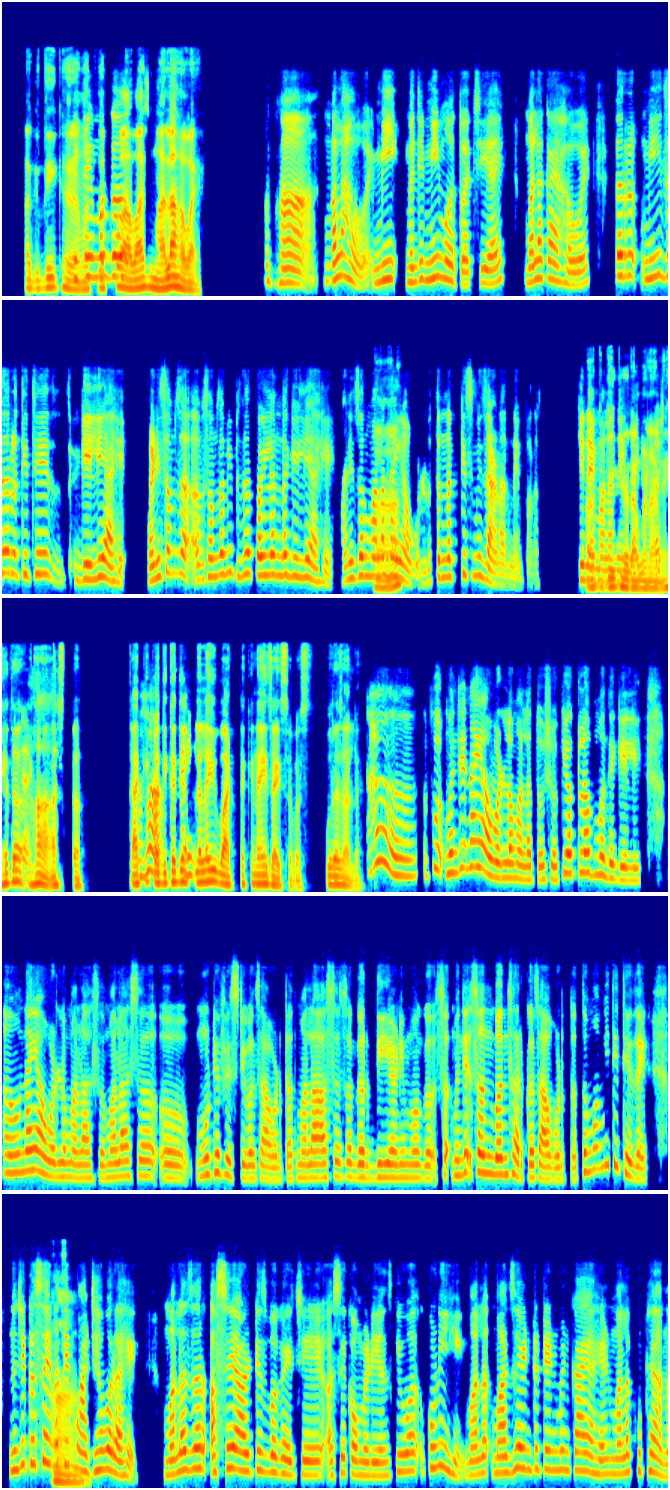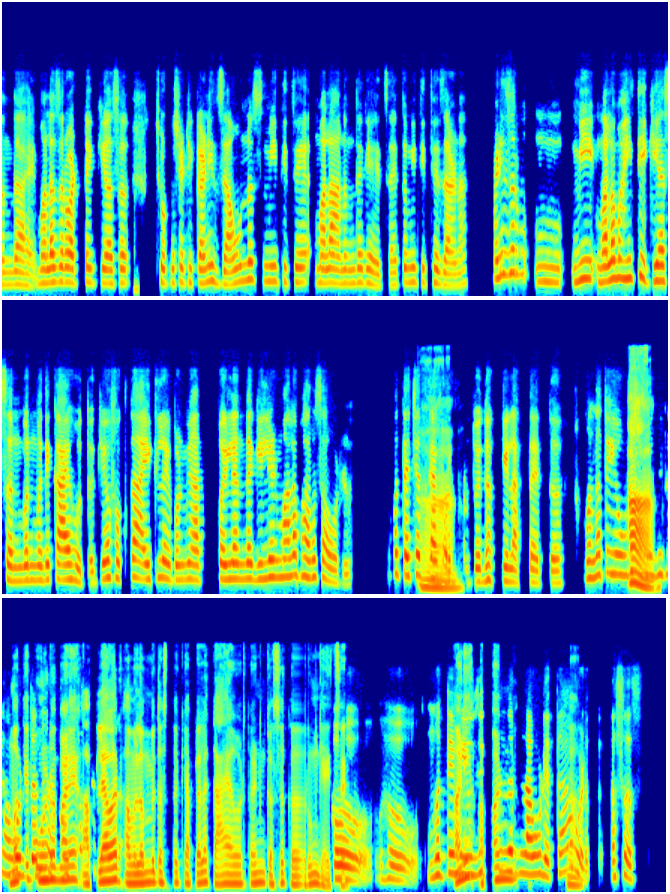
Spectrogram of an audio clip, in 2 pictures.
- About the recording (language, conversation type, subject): Marathi, podcast, फेस्टिव्हल आणि छोट्या क्लबमधील कार्यक्रमांमध्ये तुम्हाला नेमका काय फरक जाणवतो?
- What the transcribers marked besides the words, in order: tapping; in English: "शो"; in English: "कॉमेडियन्स"; other noise; in English: "म्युझिकपण"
